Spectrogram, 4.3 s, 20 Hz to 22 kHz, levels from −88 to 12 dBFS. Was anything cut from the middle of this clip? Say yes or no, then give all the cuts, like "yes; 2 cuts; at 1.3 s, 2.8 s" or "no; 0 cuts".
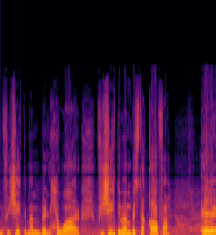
no; 0 cuts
